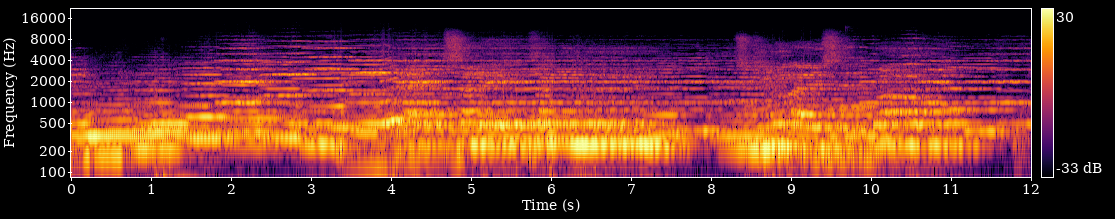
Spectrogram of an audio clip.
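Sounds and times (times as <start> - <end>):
bowed strings: 0.0 - 12.0.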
